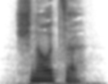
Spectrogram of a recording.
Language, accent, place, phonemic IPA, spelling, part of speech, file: German, Germany, Berlin, /ˈʃnaʊ̯tsə/, Schnauze, noun / interjection, De-Schnauze.ogg
- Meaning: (noun) 1. snout; muzzle 2. mouth; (interjection) shut up!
